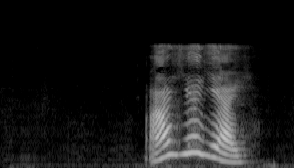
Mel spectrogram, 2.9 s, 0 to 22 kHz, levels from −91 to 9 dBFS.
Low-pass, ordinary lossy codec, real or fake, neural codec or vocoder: 7.2 kHz; none; fake; codec, 16 kHz in and 24 kHz out, 1.1 kbps, FireRedTTS-2 codec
